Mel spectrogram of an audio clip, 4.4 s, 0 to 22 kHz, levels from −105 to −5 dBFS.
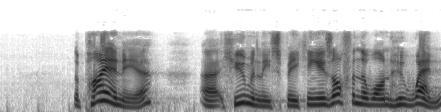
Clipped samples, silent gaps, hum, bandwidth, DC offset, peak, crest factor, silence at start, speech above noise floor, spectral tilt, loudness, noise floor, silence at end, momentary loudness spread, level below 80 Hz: under 0.1%; none; none; 8.2 kHz; under 0.1%; -4 dBFS; 16 dB; 0.75 s; 47 dB; -4.5 dB/octave; -20 LUFS; -68 dBFS; 0 s; 11 LU; -60 dBFS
